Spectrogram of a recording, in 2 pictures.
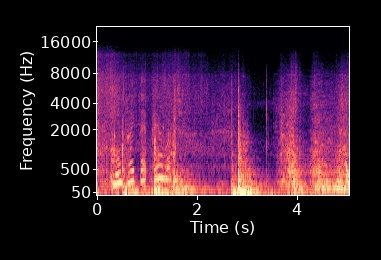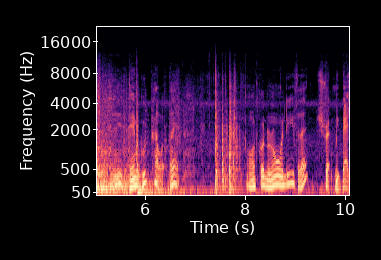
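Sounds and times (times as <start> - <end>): wood scraping against metal dumpster: 0.0 - 8.0.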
